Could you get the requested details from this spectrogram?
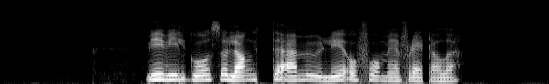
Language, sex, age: Norwegian, female, 24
